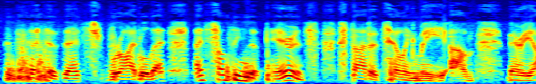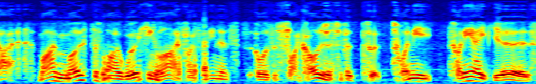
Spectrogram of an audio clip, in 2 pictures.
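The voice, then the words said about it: Australian accent. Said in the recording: “I just love his accent. And he is in Tasmania, Australia”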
